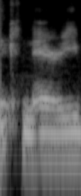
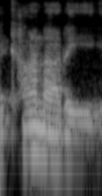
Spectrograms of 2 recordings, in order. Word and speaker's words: Canary: just going to call i'm just going to say canary because even though that's not how it's pronounced it's just i'm not going to say kanari every single freaking time all right it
